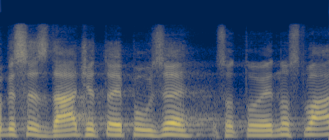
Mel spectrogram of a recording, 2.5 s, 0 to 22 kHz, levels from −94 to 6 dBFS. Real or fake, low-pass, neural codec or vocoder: fake; 10.8 kHz; codec, 24 kHz, 0.9 kbps, DualCodec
